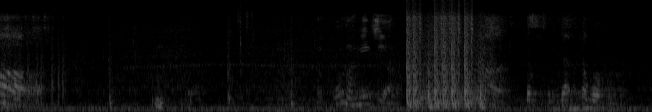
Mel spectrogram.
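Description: Rapid automatic gunfire in PUBG Mobile, a brisk burst of close shots in the middle and scattered distant pops elsewhere, with players talking over it.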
